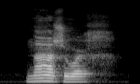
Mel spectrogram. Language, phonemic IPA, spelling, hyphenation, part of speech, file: Dutch, /ˈnaː.zɔrx/, nazorg, na‧zorg, noun, Nl-nazorg.ogg
- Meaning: aftercare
